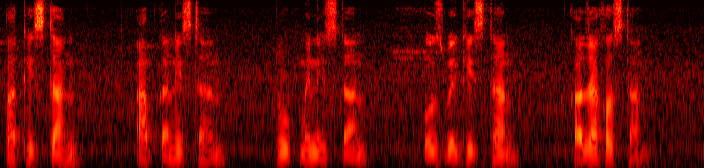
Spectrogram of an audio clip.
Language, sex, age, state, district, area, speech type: Assamese, male, 18-30, Assam, Lakhimpur, rural, spontaneous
